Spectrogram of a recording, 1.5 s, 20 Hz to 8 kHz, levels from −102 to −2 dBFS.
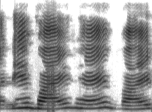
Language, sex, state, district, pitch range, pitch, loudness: Hindi, female, Maharashtra, Nagpur, 260-315 Hz, 280 Hz, -16 LUFS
